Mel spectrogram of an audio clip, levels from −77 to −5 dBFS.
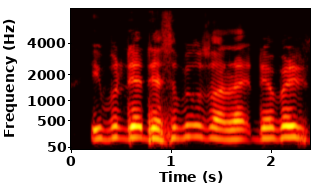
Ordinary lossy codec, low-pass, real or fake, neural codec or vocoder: none; none; real; none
